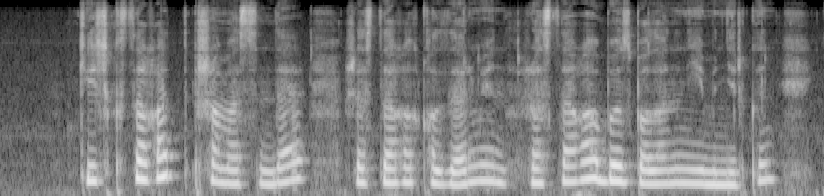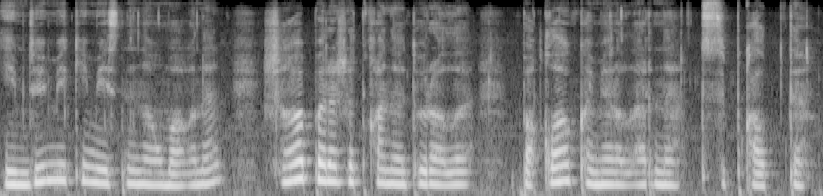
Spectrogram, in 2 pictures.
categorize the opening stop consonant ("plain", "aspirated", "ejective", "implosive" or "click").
aspirated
